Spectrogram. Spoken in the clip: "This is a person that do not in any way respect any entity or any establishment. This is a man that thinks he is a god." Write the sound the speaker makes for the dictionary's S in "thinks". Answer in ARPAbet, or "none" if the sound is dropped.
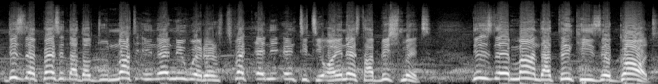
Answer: none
